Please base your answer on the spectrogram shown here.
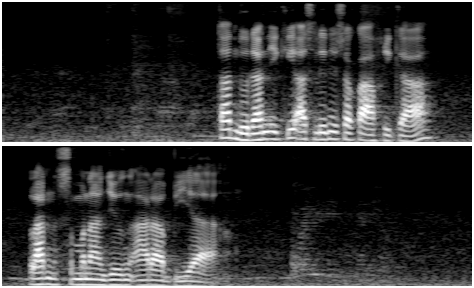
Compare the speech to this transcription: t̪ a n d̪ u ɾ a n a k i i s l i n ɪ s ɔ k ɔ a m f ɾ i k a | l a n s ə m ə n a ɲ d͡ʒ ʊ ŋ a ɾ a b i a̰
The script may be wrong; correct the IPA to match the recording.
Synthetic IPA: t̪ a n d̪ u ɾ a n i k i a s l i n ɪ s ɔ k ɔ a f ɾ i k a | l a n s ə m ə n a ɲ d͡ʒ ʊ ŋ a ɾ a b i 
